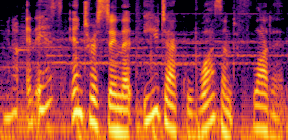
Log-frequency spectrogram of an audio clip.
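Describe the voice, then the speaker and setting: An actress playing an inquisitive, self-assured, teasing young woman in a visual novel game, with expressive delivery. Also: lowish voice, a little fast, music in the background. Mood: intrigued. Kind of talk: dramatic visual novel voice acting.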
